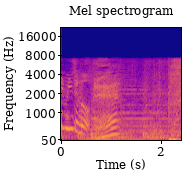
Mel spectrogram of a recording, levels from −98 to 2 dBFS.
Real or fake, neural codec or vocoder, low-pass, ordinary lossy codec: real; none; 7.2 kHz; MP3, 48 kbps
